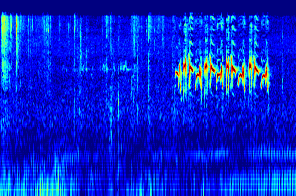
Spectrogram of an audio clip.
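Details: Sooty-headed bulbul singing lively in strong wind, recorded during bird luring: a quick run of about nine bright, bubbly chirped notes over roughly two seconds, preceded by low wind rumble.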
